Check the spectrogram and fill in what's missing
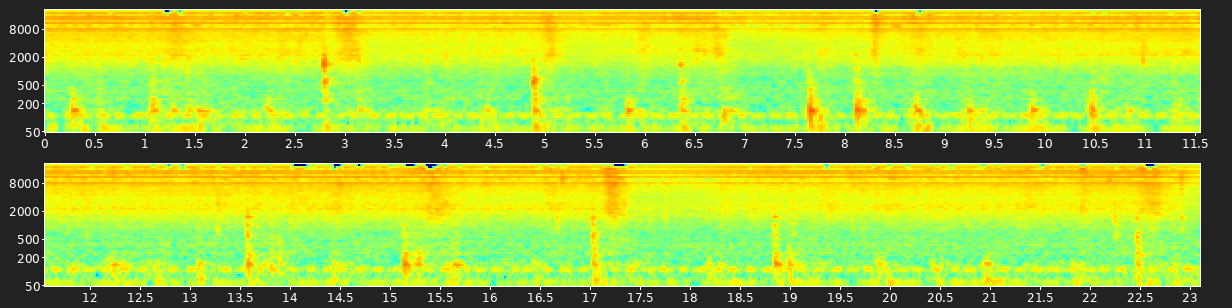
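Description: Carrot stir-fried with fried rice sizzles steadily in a hot pan, a continuous close hiss broken by frequent light clinks and scrapes of tossing and stirring, with no talk.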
